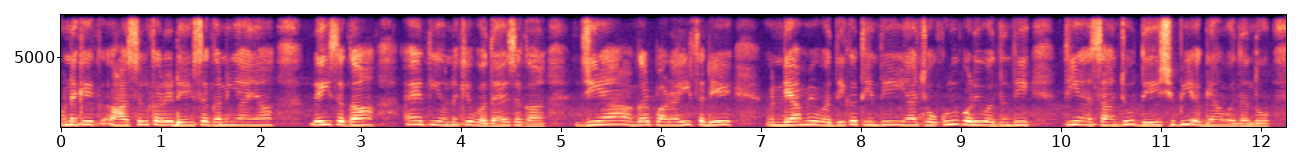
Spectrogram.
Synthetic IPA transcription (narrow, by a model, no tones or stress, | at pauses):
ʊnə̆kʰeːɦaːsɪlkɐɾeɗɐĩsɐɡʱəniaːɦijã | ɗɐisɐɡʱã | ɛ̃ːt̪ĩːə̃ʊnə̆kʰeːʋɐd̪ʱaːesɐɡʱã | d͡ʑiːə̃ɐɡəɾpɐɽaːisɐʄe | ʋɪ̃ɳɖijamẽʋɐd̪ʱiːkt̪ʰːĩːn̆d̪ijãt͡ɕʰoːkɾjũpɐɽ̤juʋɐd̪ʱə̃nd̪i | t̪ĩːə̃ɐsãd͡ʑod̪eːʃbɪɐɠijãʋɐd̪ʱə̃nd̪oː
